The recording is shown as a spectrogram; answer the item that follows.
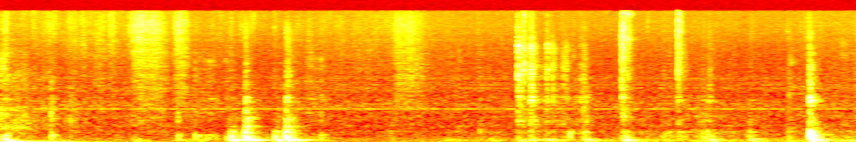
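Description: Faint handling sounds as a USB-C cable is plugged into a tiny camera board on a plastic breadboard: a soft bump, then a few small clicks and taps from the plug and fingers.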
